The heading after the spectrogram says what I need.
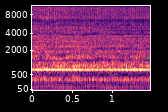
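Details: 2003 Honda Civic engine running: steady airy hiss over the engine that grows as it warms; timing belt also noted as noisier when hot.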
